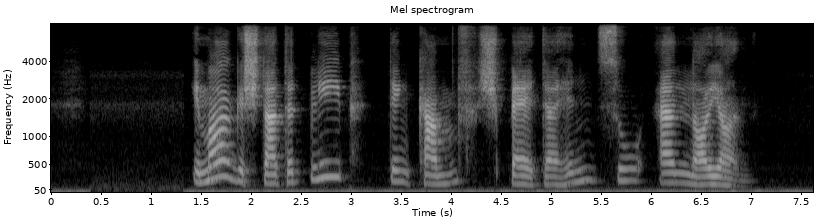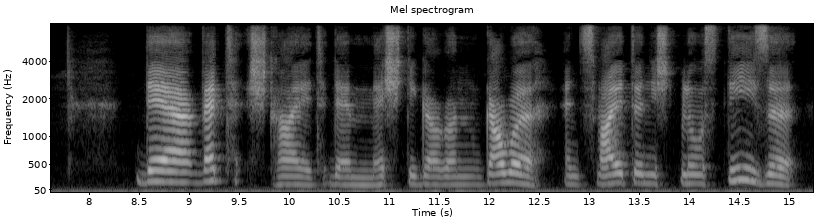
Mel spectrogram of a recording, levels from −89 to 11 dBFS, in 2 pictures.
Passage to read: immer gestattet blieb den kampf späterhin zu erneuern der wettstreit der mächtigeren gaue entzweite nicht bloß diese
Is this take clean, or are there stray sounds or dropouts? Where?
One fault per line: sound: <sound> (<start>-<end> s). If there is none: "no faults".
no faults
